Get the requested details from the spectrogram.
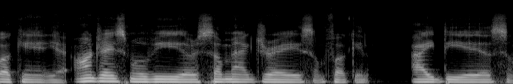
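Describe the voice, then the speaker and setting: In a very clean recording with a silent background, a man with an American accent speaks very slowly at a medium pitch, his tone dark and mellow and his intonation monotone and flat. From small town in the northern US. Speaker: hip hop artist and filmmaker. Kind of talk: casual chat.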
